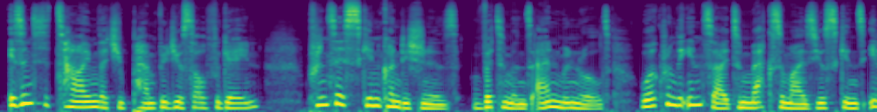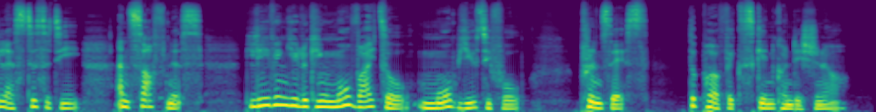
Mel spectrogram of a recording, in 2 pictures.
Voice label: soft sell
